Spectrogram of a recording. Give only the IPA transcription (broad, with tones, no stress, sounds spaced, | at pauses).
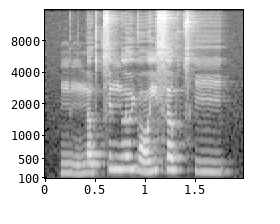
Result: ŋ ɪ˨˩ ŋ n̪ ɐ˨˧ w t͡s ɪ˥ ŋ l ɵ˥ ɥ ɔː˨˥ j s ɐ˥ w t͡sʰ iː˧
